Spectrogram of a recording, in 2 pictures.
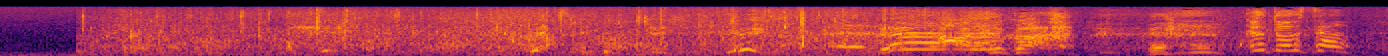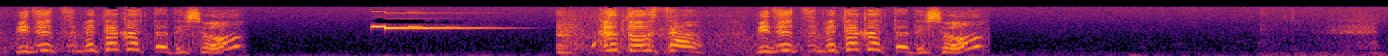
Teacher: did your ears pick up the fact that it ended with a rising intonation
